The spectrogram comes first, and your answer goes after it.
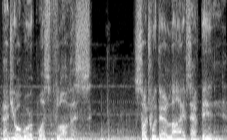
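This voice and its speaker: Deep, slow, impassive keeper of time. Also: male voice, lively intonation. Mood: detached, certain. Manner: slow, formal, detached. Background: loud cinematic music.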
